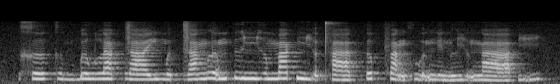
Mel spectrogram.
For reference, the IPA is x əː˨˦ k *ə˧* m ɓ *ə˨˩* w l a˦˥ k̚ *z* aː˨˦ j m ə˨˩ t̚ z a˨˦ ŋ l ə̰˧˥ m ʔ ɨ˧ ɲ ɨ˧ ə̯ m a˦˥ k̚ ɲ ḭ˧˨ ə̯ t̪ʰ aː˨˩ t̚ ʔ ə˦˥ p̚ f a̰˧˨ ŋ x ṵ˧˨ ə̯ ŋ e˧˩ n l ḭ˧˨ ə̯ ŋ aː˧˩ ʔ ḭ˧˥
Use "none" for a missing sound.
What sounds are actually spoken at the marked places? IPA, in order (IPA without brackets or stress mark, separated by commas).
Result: ə̤˨˩, ə˧, z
